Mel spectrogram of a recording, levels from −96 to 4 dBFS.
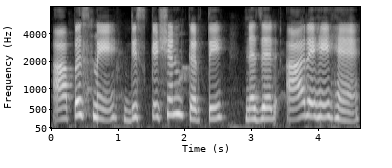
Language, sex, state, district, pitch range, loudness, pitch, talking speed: Hindi, female, Himachal Pradesh, Shimla, 265-315 Hz, -13 LUFS, 290 Hz, 105 wpm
